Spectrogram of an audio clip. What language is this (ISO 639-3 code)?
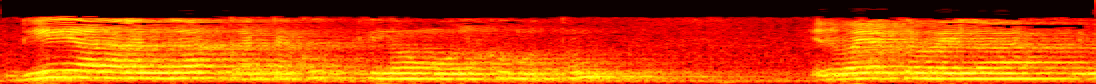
tel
